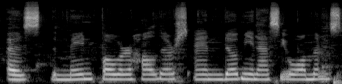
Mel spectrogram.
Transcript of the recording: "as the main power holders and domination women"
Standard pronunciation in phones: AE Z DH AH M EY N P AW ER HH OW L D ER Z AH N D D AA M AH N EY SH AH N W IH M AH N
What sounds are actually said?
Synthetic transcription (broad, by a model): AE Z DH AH M EY N P AW ER HH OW L D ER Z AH N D D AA M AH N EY S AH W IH M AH N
